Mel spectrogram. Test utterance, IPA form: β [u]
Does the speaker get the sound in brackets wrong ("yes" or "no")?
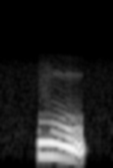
no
